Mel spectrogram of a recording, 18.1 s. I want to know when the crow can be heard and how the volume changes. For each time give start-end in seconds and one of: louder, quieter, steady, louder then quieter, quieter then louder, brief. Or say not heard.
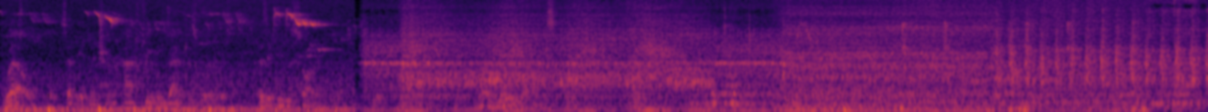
not heard.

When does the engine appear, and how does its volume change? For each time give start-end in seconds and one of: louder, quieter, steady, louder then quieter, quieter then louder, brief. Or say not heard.
5.3-18.0 steady.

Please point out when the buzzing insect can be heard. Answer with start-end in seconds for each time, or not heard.
0.0-5.3, 10.3-18.0.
